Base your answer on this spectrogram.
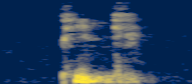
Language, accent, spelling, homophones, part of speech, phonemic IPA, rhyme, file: English, Southern England, peak, peek / peke / pique, noun / verb / adjective, /piːk/, -iːk, LL-Q1860 (eng)-peak.wav
- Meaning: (noun) 1. A point; the sharp end or top of anything that terminates in a point; as, the peak, or front, of a cap 2. The highest value reached by some quantity in a time period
